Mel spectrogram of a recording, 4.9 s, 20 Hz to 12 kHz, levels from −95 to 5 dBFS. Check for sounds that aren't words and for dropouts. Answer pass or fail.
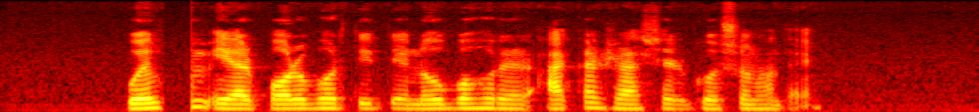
fail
